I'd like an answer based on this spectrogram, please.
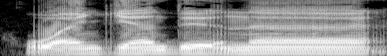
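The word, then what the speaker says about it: وَجَدْنَا: Wajadna, dan di sini huruf dal ketika sukun maka dihukumi qalqalah, dan cara membacanya harus ada pantulannya.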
